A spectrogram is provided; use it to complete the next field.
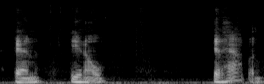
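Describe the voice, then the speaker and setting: Vocal fry creeps into this man's fairly low voice. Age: 70s. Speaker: political commentator YouTuber. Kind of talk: casual political monologue. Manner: halting, many fillers.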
